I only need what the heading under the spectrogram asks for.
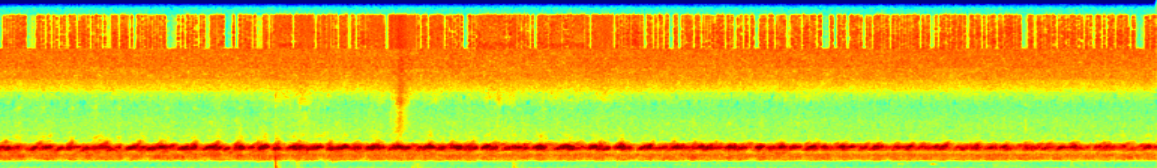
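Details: Massed frogs singing together at night: a continuous, shimmering chorus of fast croaks, broken only by a few faint clicks.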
